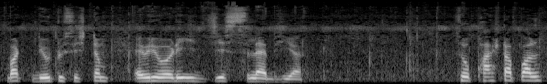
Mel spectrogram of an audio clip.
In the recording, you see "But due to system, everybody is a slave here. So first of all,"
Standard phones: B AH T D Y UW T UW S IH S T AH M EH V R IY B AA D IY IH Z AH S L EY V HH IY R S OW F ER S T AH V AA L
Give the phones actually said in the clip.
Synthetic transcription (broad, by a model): B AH T D Y UW T UW S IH S T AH M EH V R IY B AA D IY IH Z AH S L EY B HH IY R S OW P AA S T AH P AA L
